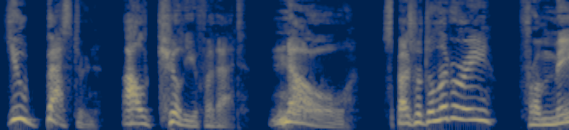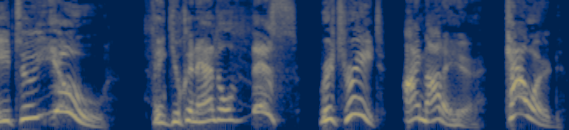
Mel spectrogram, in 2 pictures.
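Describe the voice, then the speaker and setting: An actor playing a weary, level-headed super mutant town leader in a video game, with a deep, gravelly, husky voice and a blunt, measured, authoritative manner. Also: male voice, expressive, darkish tone, no room sound, clean studio sound. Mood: battle fury. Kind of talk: video game character voice lines.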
